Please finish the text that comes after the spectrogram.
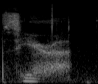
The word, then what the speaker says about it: Ciara: well I'll tell you it's called Ciara spell c.i.a are a but pronounced do you know like the mountains the High Sierras you know I don't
